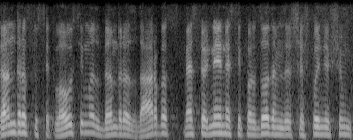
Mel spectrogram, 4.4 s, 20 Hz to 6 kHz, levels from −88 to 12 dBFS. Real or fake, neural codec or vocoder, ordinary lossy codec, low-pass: fake; codec, 24 kHz, 0.9 kbps, WavTokenizer, medium speech release version 2; Opus, 16 kbps; 5.4 kHz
